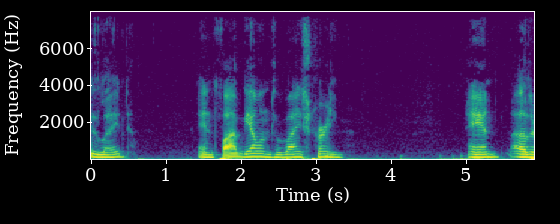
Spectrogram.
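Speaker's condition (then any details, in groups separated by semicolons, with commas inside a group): Parkinson's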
